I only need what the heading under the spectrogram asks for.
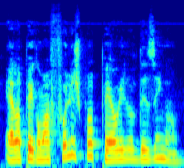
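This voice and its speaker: A Brazilian woman speaks as a podcast guest, a doctor from a nutrition clinic telling her own story. Her voice sits at an ordinary middle pitch. She talks in an earnest, confiding way, leaning on little tag questions and repeating phrases. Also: rapid-fire, a little mellow. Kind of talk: podcast interview, personal story.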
